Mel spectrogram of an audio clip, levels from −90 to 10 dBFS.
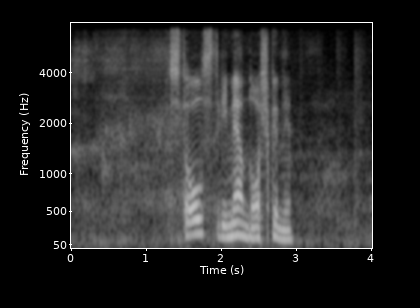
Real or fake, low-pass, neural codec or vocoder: fake; 7.2 kHz; codec, 16 kHz, 0.8 kbps, ZipCodec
